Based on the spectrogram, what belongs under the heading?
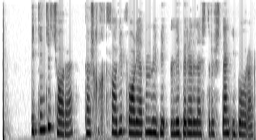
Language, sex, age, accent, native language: Uzbek, female, 12-17, Farg'ona, Uzbek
